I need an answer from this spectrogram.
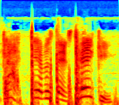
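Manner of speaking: exasperated at a tough enemy; mock-annoyed cry; frustrated. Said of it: "You're like".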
